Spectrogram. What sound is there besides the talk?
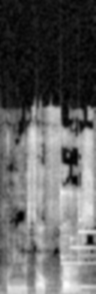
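phone notification sound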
